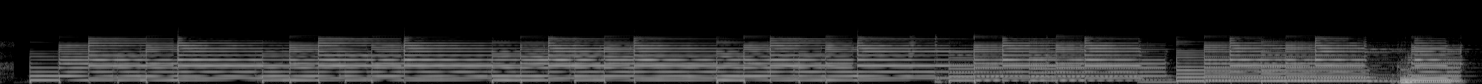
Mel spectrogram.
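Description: Distorted electric guitar played through a Mooer GE200 Plus multi-effects unit set to a preset tone, with steady strummed chords ringing loudly for about fifteen seconds, punctuated by chord changes and no talking.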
